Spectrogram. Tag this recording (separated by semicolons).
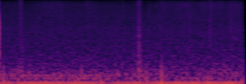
convolution; impulse; filter; response; album; surface; record; vinyl; noise; turntable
